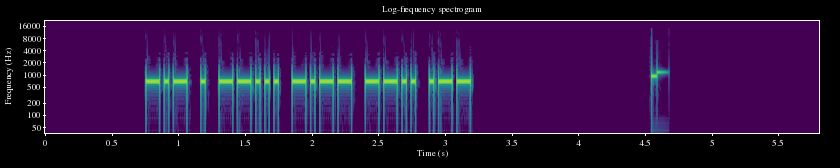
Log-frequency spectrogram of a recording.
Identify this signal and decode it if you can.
Morse code, heard as a keyed tone, about 34 wpm, 700 Hz. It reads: KE7YZW
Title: USA Call Signs 35wpm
